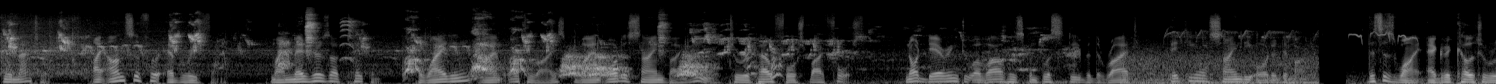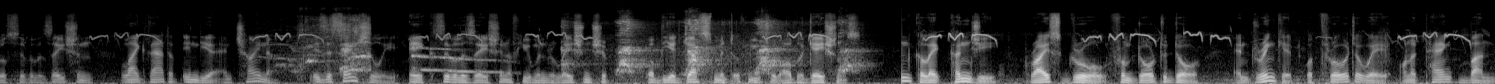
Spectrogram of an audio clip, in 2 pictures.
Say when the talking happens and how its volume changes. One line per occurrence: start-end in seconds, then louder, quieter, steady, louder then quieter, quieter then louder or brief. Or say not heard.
0.0-29.8 louder.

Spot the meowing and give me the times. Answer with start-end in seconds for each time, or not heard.
not heard.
